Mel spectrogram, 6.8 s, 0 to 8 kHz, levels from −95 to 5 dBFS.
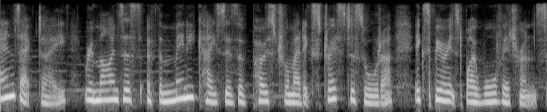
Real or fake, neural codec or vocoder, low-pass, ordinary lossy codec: real; none; 7.2 kHz; AAC, 48 kbps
